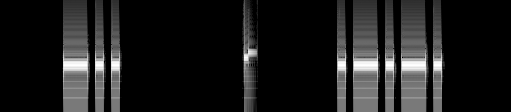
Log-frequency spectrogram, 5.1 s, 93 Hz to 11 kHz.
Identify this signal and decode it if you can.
Morse code, heard as a keyed tone, about 15 wpm, 700 Hz. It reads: D <AR>
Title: Single Character (Letter:Number:Punctuation:Prosign) Alt 15wpm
